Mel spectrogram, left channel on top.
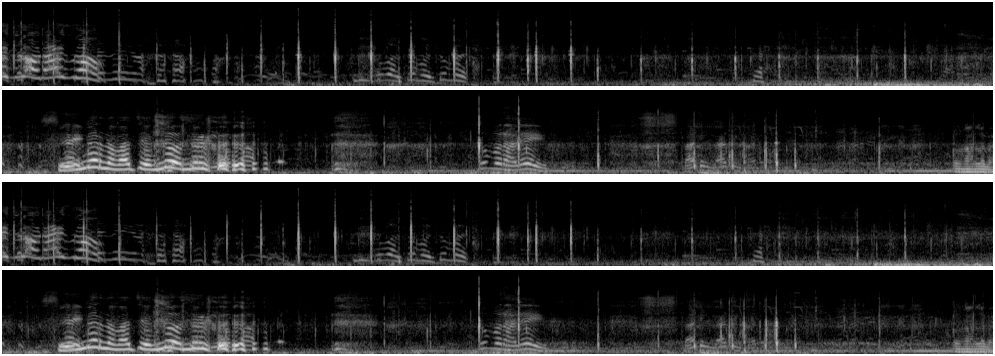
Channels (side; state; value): both; normal; correlation 0.78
